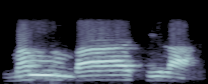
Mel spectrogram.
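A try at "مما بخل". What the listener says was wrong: মাম বা, বা টান হবে না, হারাকাত। মাম বা খিলা। নুনকে মিমের দ্বারাই পরিবর্তন করে, মিমটি ধরে পড়েন, মিমের দ্বারাই পরিবর্তন করে।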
